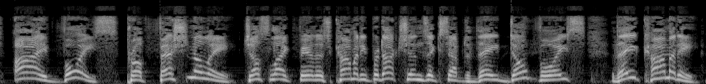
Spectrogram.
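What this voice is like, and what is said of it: Exaggerated professional announcer voice. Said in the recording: “Hello, I'm a professional announcer voice.”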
